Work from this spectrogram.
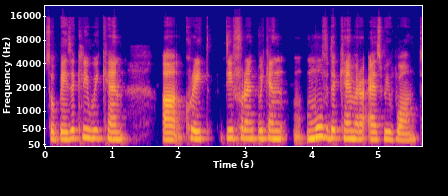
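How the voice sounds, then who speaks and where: Speech comes at a moderate speed. It carries a Portuguese accent. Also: woman. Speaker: AI tool presenter. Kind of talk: live webinar tutorial. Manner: halting, many fillers.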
